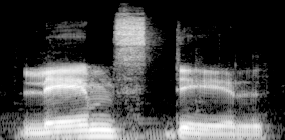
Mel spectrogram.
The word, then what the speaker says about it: Længstil: This, I didn't realize that there was a silent G here. Længstil. Because in some of the Scandinavian languages, if the letter G is next to a front vowel, then it becomes a y.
